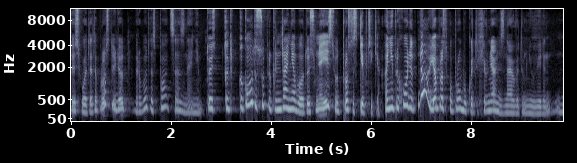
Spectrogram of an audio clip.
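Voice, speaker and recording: Speaking fairly quickly in a fairly high pitch, a woman shows vocal fry and very wide pitch swings on a very clean recording with a silent background. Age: 20s. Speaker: tarot reader and numerologist. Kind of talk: casual chat.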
